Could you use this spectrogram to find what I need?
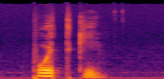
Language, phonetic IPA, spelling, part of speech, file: Polish, [ˈpwɨtʲci], płytki, adjective / noun, Pl-płytki.ogg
